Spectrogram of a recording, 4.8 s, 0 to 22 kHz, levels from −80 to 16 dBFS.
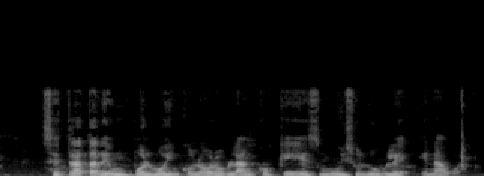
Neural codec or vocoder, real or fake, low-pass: none; real; 10.8 kHz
